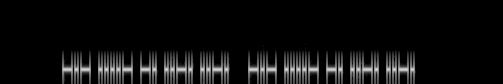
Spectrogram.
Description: Morse code, heard as a keyed tone, about 40 wpm, 700 Hz. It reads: K4NFF K4NFF
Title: USA Call Signs Repeated 2x 40wpm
